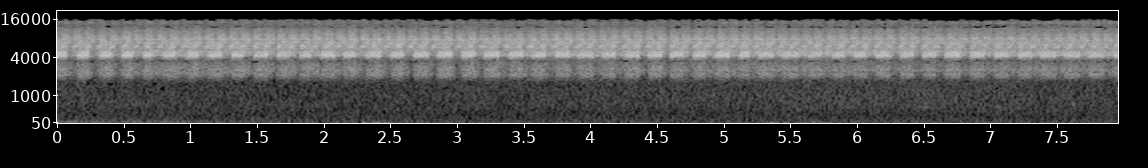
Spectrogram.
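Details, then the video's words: Singing cicadas in nature produce a harsh, high, rasping buzz with fast rhythmic pulsing around three beats a second, steady and continuous. "45 min de chant des cigales"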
